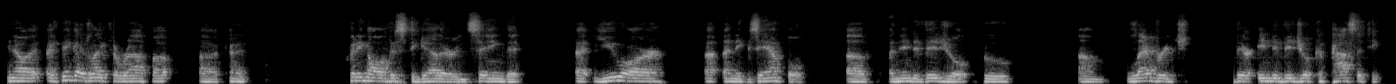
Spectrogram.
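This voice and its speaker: A man's voice: medium pitch, steady tone, normal speed, darkish tone. A man hosting a podcast interview, wrapping up with earnest, effusive praise for his guest. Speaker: podcast host. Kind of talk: casual interview wrap-up. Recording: echoey room.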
